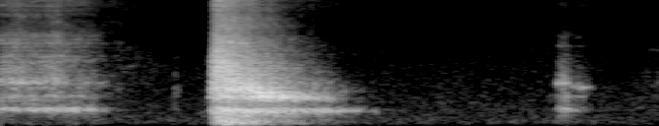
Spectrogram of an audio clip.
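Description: A man takes a deep audible breath in through the mouth. About a second and a half in, he blows it out in one sharp, forceful exhale, the loudest sound here, which trails off over about a second.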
